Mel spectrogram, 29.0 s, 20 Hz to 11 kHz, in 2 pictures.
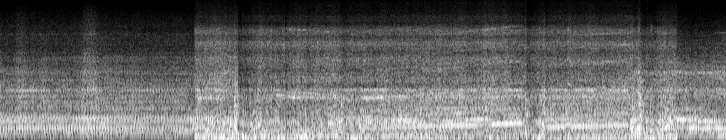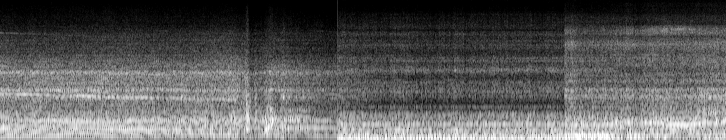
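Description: Ford Indy four-cam V8 in a 1966 Mustang running hard on the road, its note rising and falling as it accelerates and shifts. The sound changes abruptly several times.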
